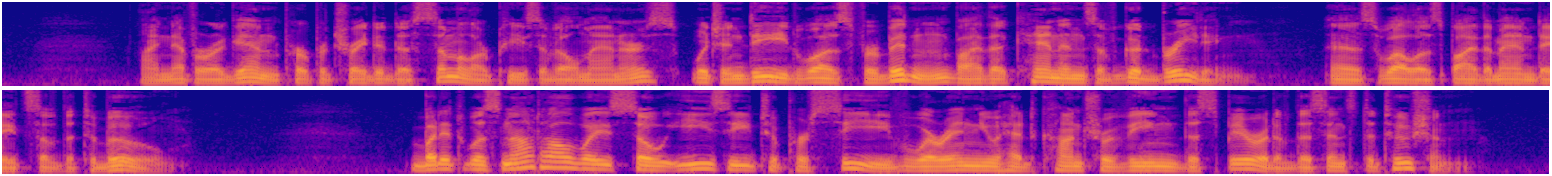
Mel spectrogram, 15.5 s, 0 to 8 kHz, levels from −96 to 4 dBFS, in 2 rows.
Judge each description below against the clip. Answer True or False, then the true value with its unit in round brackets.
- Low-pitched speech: True (95 Hz)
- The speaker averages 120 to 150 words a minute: False (180 wpm)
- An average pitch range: False (6.2 semitones)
